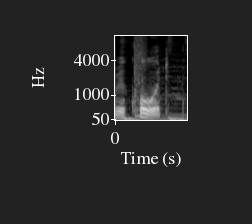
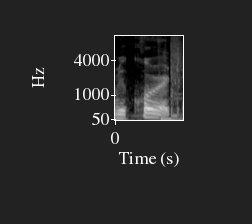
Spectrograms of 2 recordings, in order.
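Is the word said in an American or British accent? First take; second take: British; American. First: It is said in a British accent. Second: It is said in an American accent. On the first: "in British English you'd hear" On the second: "in American English you'd hear record. You'll hear that R, it must be sounded"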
